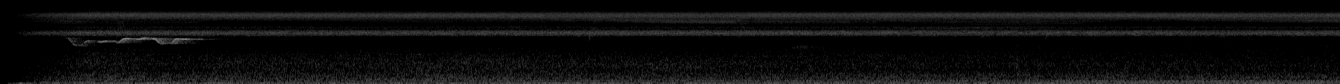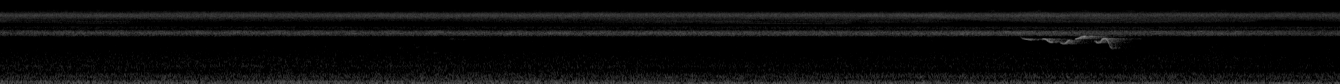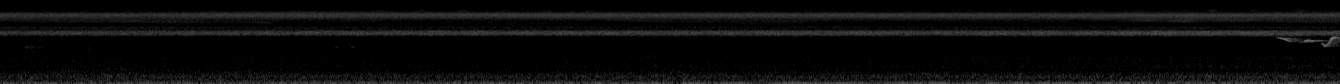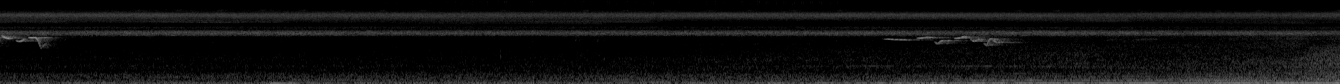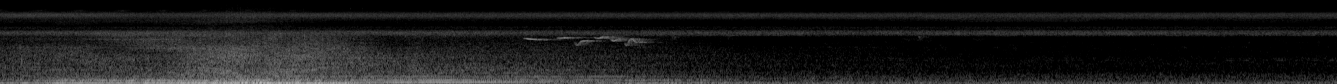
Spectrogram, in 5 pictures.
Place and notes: Mountain trail, Cicadas cry, Bird calls, Traffic Sound
Nantou County, Puli Township, 桃米巷11號, 11 August 2015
